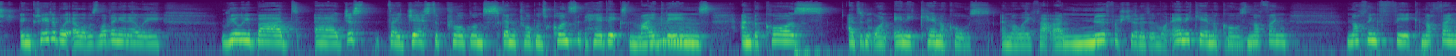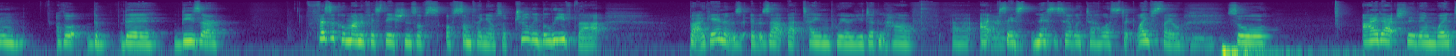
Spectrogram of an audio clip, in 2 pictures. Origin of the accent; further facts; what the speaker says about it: Bo'ness, Scotland, United Kingdom; moved away as an adult; also born or lived in Falkirk / Brightons / Redding / London; From Falkirk. But well, I grew up in Bo'ness.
